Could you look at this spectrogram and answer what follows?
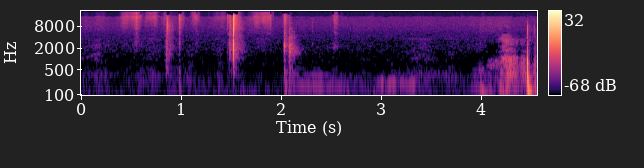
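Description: Several sharp, isolated pops in a quiet room, typical of knuckle cracking from gas release in finger joints; harmless.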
